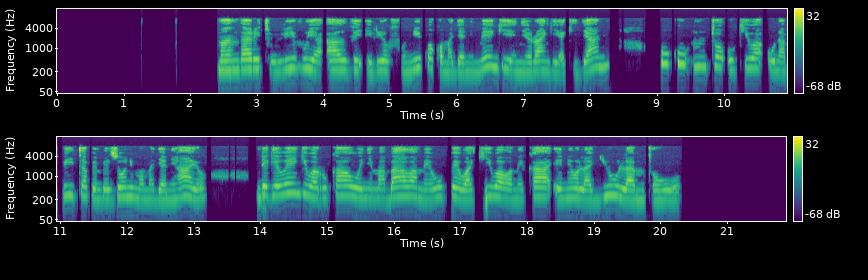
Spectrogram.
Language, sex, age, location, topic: Swahili, female, 25-35, Dar es Salaam, agriculture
